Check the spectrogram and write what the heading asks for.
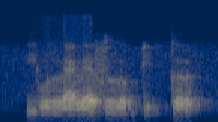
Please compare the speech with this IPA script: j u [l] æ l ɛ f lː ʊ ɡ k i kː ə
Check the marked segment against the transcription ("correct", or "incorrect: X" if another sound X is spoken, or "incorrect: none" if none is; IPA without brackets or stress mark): incorrect: lː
